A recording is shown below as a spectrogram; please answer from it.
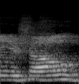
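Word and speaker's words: من يشاء: Allah man yasha'u, whomsoever he chooses, he will send his revelation. Okay? So that's the meaning of Allah man yasha'u. You pronounce this meme with a gunna because of a ya.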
